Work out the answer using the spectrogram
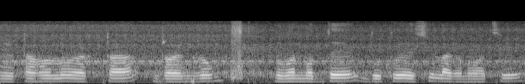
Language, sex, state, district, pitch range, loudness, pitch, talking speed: Bengali, male, Tripura, West Tripura, 135-145 Hz, -15 LUFS, 140 Hz, 125 wpm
